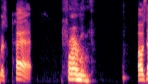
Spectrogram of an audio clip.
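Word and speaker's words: Freiermuth: Firemouth. Oh, is that how you pronounce That's his it. last name? That's it. Fair move. Yep. Okay, Firemouth.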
